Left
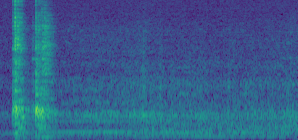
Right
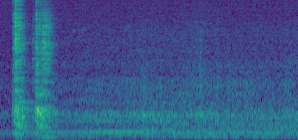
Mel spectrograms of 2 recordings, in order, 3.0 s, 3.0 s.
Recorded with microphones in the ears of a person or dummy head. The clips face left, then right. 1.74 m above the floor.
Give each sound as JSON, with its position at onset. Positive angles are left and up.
{"t": 0.1, "sound": "a drawer", "side_deg": 65, "distance_m": 6.0}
